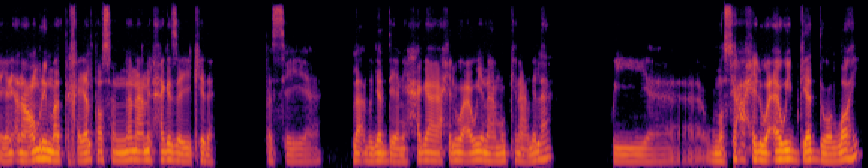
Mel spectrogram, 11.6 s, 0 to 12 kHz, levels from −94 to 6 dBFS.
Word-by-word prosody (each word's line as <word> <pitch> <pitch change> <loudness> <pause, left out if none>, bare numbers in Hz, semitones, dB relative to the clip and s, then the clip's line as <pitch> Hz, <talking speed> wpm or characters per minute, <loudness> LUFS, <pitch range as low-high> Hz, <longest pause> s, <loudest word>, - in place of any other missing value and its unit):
يعني 100 +3 -1
أنا 110 -1 +2
عمري 130 +6 +5
ما 115 -3 +5
تخيلت 110 +3 -2
أصلًا 120 0 -2
إن 110 +1 +2
أنا 125 0 +3
أعمل 115 -1 +1
حاجة 120 +1 +1
زي 110 -4 0
كده. 95 -2 -5 0.7
بس - - -7
هي 95 +2 -11 0.4
لأ، 110 -3 -1
بجد 105 +1 -1
يعني 95 -1 -3
حاجة 115 +1 0
حلوة 110 +1 -1
أوي 115 +3 +1
أنا 105 -3 -1
ممكن 105 +1 -5
أعملها. 110 +9 -3 0.8
و - - -4 1.2
ونصيحة 105 +1 -2
حلوة 120 -1 +4
أوي 125 +2 +6
بجد 125 0 +1
والله. 120 - +1
110 Hz, 150 wpm, -26 LUFS, 100-120 Hz, 1.2 s, أوي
